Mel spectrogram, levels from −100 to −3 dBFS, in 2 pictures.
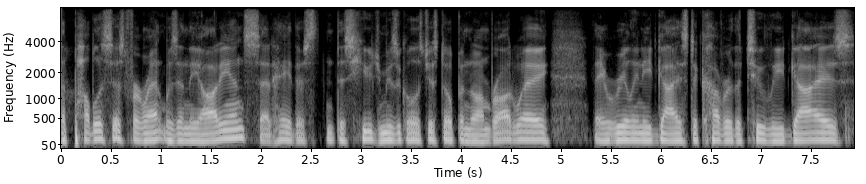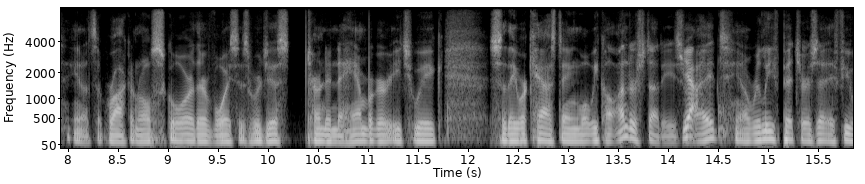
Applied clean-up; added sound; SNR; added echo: none; none; none; none.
